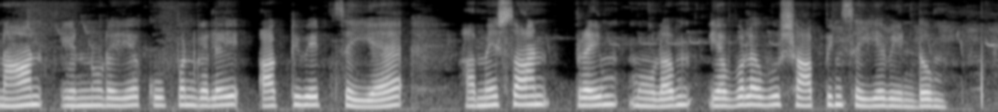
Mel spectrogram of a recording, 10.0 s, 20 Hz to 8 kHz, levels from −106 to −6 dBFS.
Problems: constant background noise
